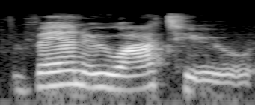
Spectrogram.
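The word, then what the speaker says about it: Vanuatu: Um, so I was pronouncing it wrong, which I figured I would, but um, it's the Van Uatu is the island, and Dave said that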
